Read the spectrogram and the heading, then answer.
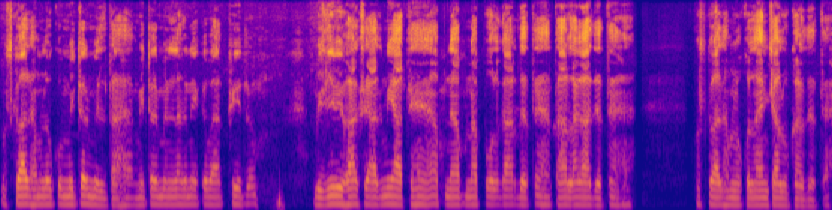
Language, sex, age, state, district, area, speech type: Hindi, male, 30-45, Bihar, Muzaffarpur, rural, spontaneous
